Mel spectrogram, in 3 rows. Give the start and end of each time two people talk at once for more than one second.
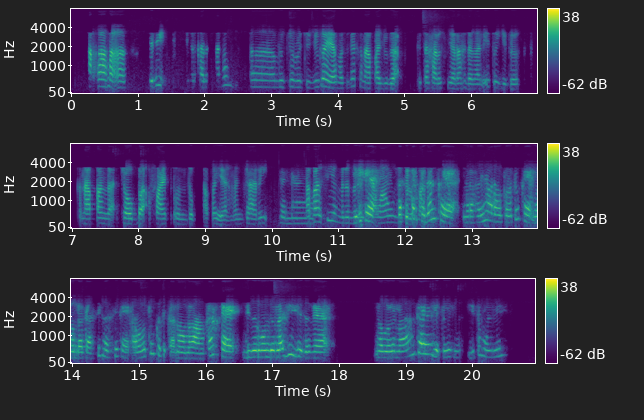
11.2-12.5

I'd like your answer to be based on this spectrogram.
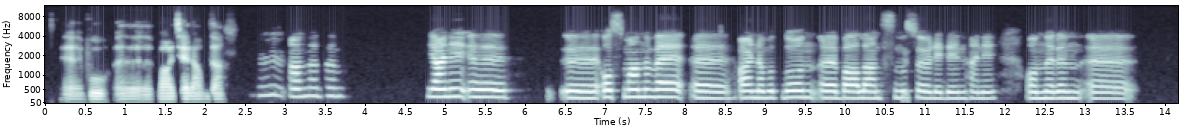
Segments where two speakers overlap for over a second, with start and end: none

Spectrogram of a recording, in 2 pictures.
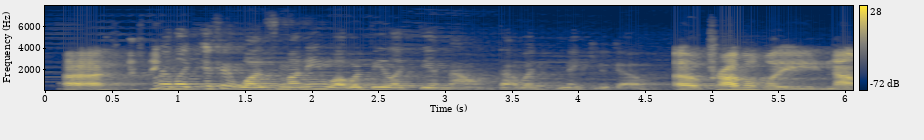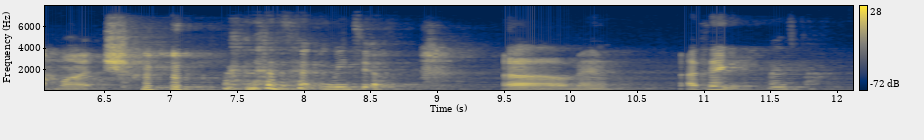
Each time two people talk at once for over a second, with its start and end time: none

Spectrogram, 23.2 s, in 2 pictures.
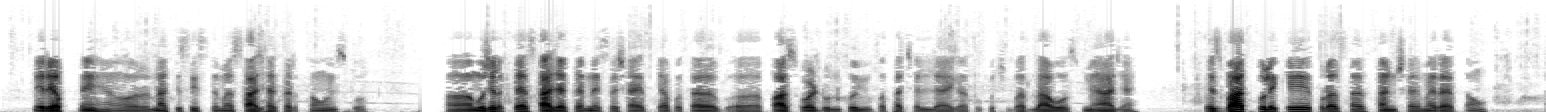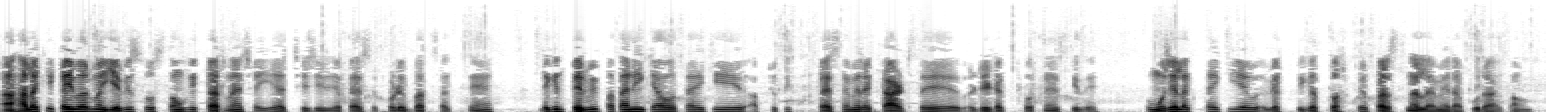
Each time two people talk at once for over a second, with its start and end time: none

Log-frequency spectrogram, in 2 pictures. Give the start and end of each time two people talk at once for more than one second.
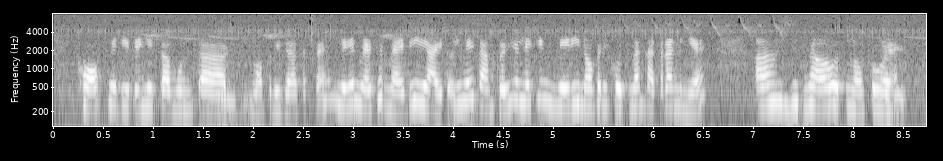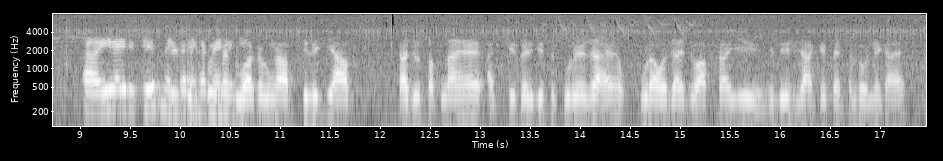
9.8-11.1

